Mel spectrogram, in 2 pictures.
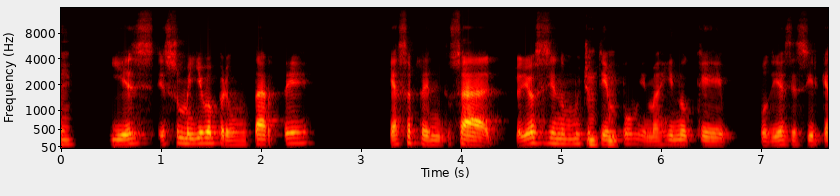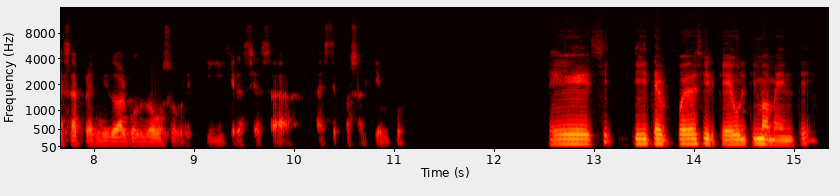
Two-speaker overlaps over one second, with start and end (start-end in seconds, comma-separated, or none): none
